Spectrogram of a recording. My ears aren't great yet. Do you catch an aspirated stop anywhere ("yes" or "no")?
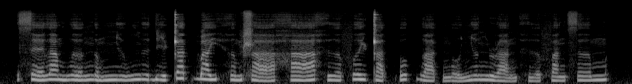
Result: no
